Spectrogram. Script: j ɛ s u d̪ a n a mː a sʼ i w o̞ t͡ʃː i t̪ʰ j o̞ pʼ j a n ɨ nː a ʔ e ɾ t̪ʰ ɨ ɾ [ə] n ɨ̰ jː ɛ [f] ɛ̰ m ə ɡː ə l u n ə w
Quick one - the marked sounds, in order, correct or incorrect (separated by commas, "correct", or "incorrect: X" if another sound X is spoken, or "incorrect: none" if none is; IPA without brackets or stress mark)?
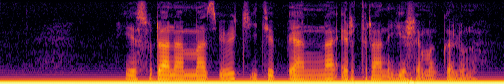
incorrect: a, incorrect: ʃ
